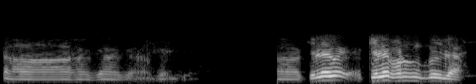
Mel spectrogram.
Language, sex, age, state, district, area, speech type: Assamese, male, 60+, Assam, Majuli, urban, conversation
